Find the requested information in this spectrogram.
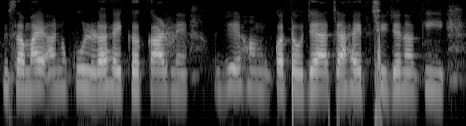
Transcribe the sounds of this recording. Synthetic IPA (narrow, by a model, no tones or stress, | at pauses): səməjənukulɾəɦəjkekaɾned͡ʒeɦəmkət̪əwd͡ʒajat͡ʃaɦɛt̪̚t͡ʃʰid͡ʒenaki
